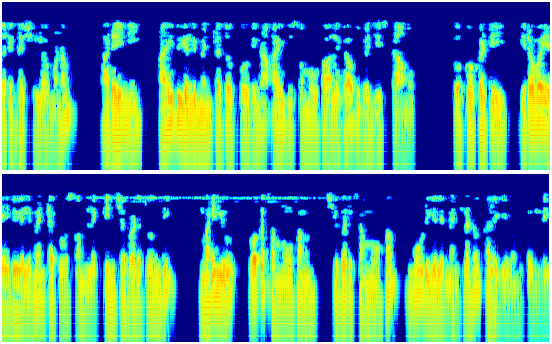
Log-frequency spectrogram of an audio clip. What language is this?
Telugu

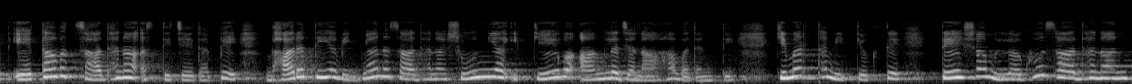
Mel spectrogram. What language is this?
Sanskrit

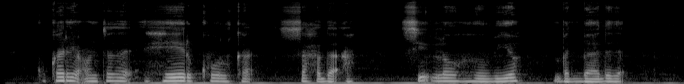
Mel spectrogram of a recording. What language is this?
Somali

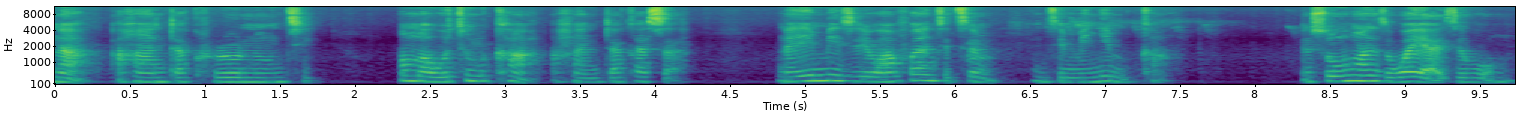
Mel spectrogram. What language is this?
Akan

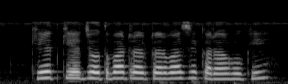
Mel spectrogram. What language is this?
Magahi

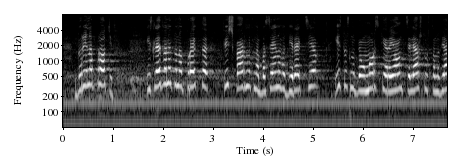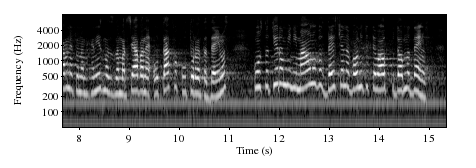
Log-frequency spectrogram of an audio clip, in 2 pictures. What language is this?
Bulgarian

